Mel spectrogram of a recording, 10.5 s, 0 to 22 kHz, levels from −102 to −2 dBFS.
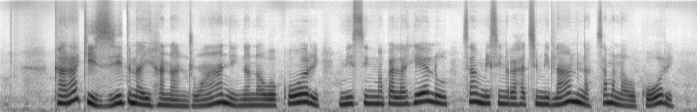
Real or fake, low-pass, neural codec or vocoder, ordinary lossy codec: fake; none; autoencoder, 48 kHz, 32 numbers a frame, DAC-VAE, trained on Japanese speech; none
